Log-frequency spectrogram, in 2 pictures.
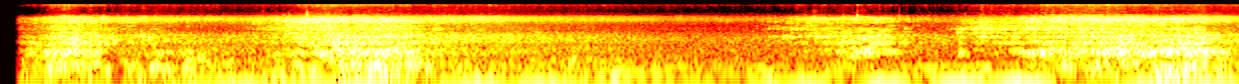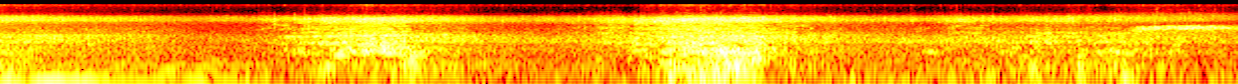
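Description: Small sea waves breaking and washing up on the shore, each surge hissing with foam and then falling back, about six times.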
